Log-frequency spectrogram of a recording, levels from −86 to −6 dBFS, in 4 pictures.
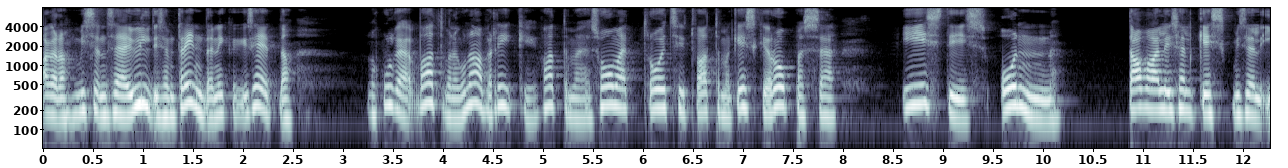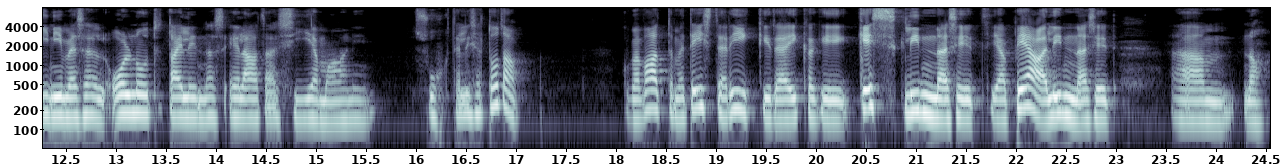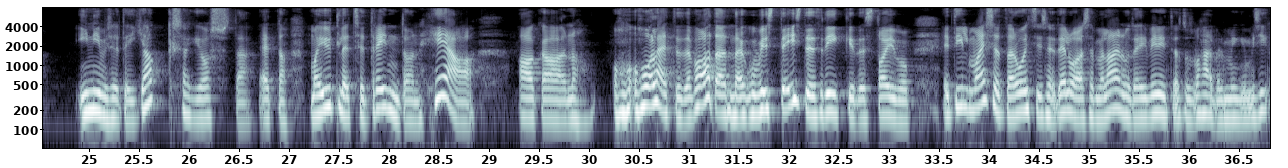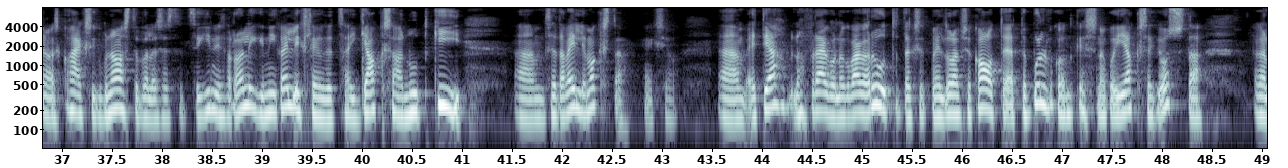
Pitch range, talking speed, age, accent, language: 150-195 Hz, 145 wpm, 30-49, Finnish, English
